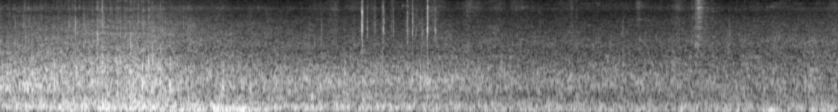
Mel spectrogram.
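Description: City street traffic: a motor vehicle passes, loudest in the first two seconds or so, then an even hum of traffic carries on. A few light clicks come about four seconds in.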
